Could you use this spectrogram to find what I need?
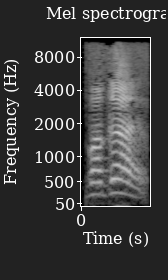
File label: "without", gujarati; વગર; veguer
